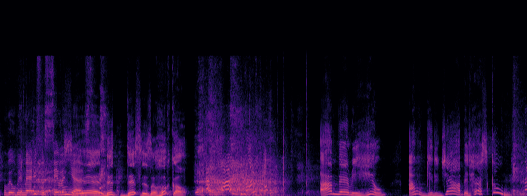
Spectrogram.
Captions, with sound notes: - Well, we're married for seven years. - Yeah, this is a hookup. (laughing) - I marry him, I gonna get a job at her school.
